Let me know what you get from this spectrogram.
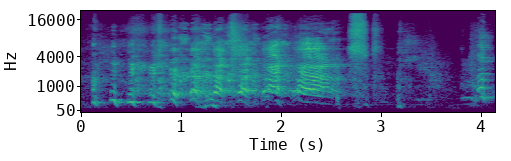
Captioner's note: all laughing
